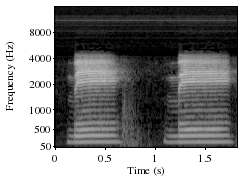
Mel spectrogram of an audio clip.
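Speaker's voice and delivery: "मे" like English M; letter M. Shown as a demonstration. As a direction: say "मे" clearly. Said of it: "English के एम के जैसी". ("मे" अंग्रेज़ी एम जैसा)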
